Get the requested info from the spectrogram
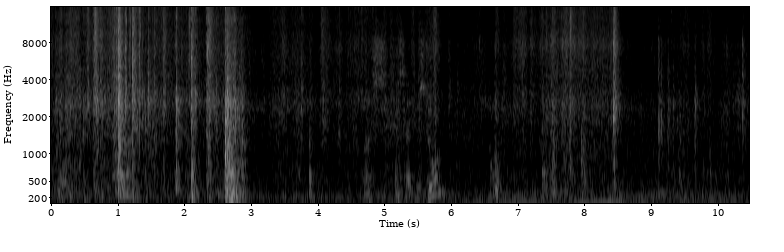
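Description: Plastic wrapping rustling, with knocks and creaks, as a grand piano is tipped from its side up onto its legs, ending in a heavy knock about two and a half seconds in as it comes down; then quieter shuffling and brief words.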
